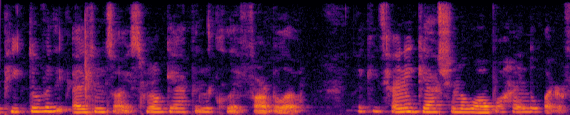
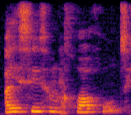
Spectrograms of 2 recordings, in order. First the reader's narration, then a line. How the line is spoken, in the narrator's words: he said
